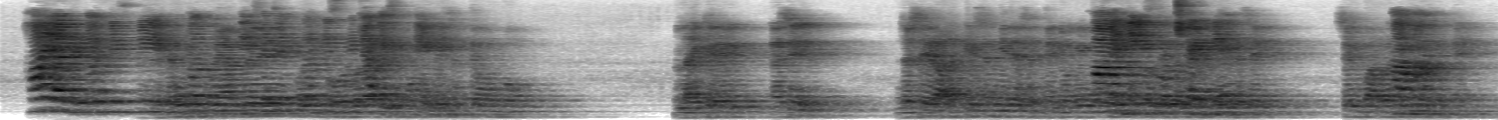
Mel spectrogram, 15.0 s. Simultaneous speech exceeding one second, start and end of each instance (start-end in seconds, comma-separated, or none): 1.4-4.5, 10.9-12.3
